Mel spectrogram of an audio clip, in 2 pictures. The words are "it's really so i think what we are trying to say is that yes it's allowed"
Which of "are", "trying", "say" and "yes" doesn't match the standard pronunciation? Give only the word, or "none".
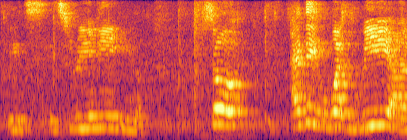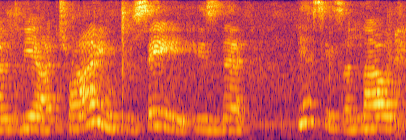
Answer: are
